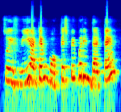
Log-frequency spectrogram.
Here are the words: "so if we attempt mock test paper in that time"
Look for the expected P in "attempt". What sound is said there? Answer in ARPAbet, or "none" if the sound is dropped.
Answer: none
